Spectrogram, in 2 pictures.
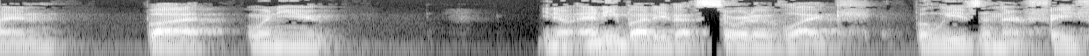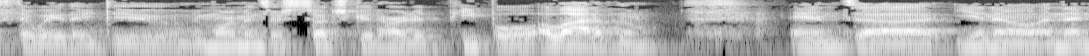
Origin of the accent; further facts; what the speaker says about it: Southern California, United States; moved away as an adult; also born or lived in Nebraska; now in Utah, United States; I was born and raised in Southern California, LA and San Diego were my backyard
